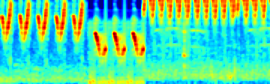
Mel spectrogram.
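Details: Master song of a canary, recorded as a model for teaching other cage birds. Sharp V-shaped chirps repeat rapidly, then three lower slurred notes, then a very fast high rattling series.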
